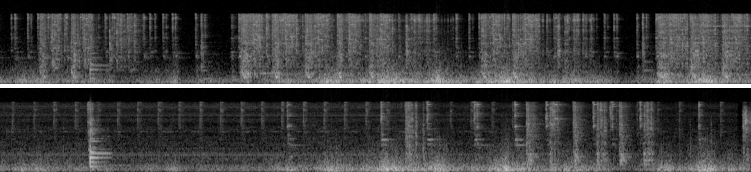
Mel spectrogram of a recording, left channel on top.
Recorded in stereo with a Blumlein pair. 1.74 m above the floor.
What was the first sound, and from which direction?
A snare drum, 55° right.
